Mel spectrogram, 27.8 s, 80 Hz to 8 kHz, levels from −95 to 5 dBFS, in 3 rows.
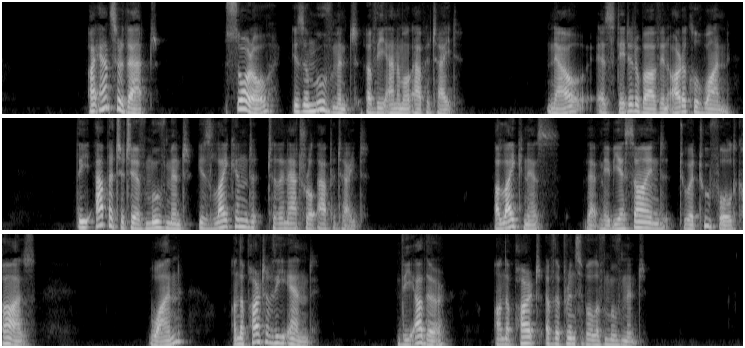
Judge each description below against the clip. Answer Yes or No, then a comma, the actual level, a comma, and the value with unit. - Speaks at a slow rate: Yes, slow, 115 wpm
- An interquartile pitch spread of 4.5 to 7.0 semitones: Yes, average, 5.1 semitones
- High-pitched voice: No, low, 130 Hz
